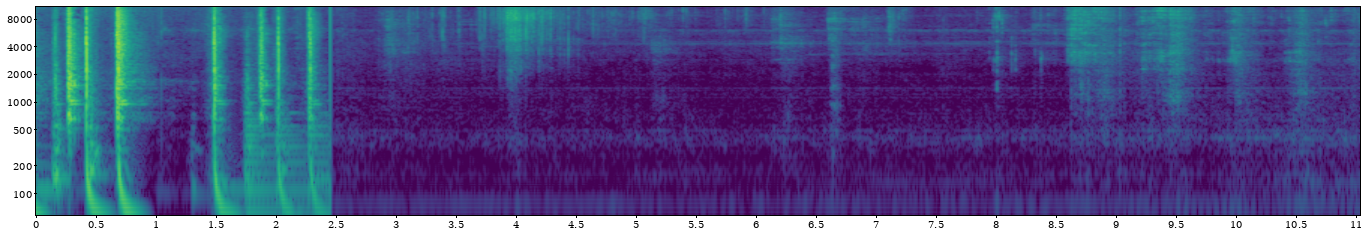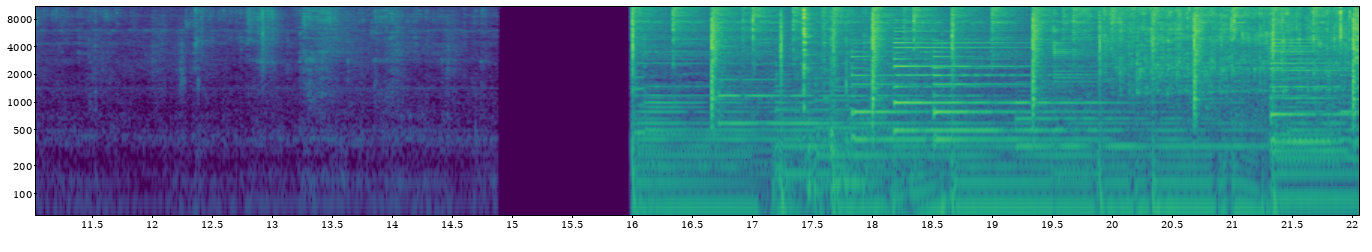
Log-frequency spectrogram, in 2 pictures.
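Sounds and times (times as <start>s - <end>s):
crunchy chewing: 2.8s - 14.9s.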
